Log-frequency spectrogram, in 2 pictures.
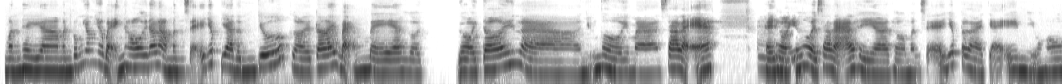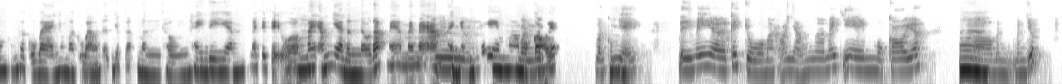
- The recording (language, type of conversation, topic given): Vietnamese, unstructured, Nguyên tắc nào giúp bạn quyết định khi nào nên giúp đỡ người khác?
- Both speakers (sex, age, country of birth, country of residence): female, 30-34, Vietnam, United States; female, 35-39, Vietnam, United States
- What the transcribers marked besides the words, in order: other background noise; distorted speech; unintelligible speech; mechanical hum; tapping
